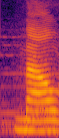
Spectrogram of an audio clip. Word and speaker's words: Mal: Mal rhymes with pal and tar.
